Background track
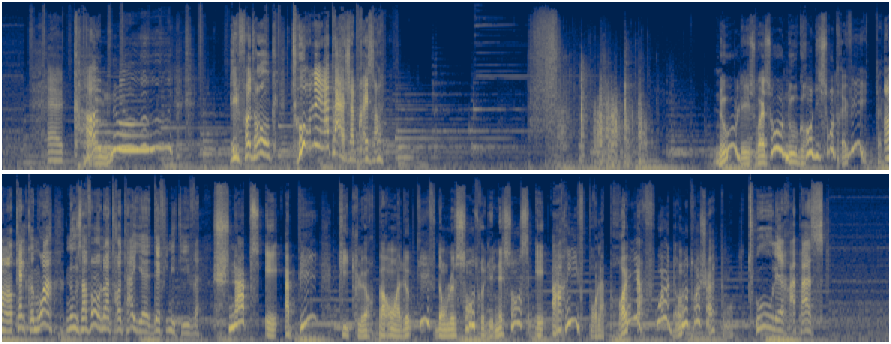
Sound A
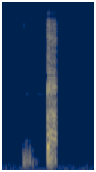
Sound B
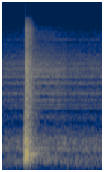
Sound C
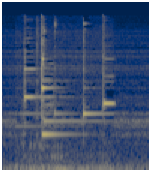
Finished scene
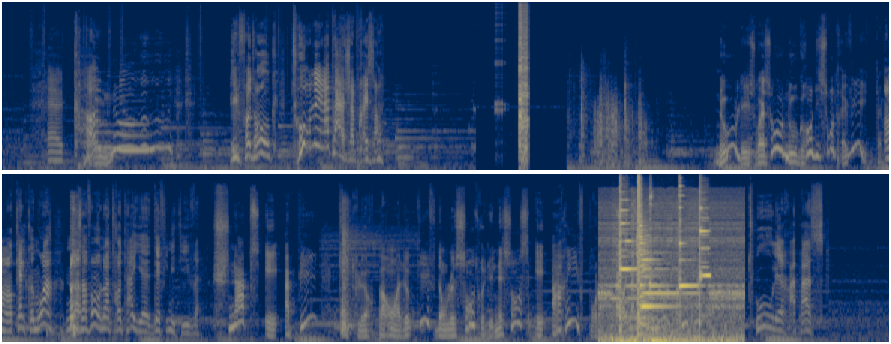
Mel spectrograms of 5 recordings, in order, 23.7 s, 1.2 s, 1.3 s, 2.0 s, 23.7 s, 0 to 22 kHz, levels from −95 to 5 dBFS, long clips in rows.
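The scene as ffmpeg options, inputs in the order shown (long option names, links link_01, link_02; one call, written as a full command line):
ffmpeg -i bed.wav -i cue0.wav -i cue1.wav -i cue2.wav -filter_complex "[1:a]asplit=2[link_01][link_02];[0:a]volume=-18.5dB[link_03];[link_01]aeval=exprs='val(0)*sgn(sin(2*PI*1900*n/s))':channel_layout=same[link_04];[3:a]aeval=exprs='0.631*sin(PI/2*10*val(0)/0.631)':channel_layout=same[link_05];[link_03]asplit=2[link_06][link_07];[link_06]atrim=end=6.304[link_08];[link_04]atrim=end=1.23,asetpts=PTS-STARTPTS,volume=-1.5dB[link_09];[link_07]atrim=start=7.526[link_10];[link_02]atrim=end=1.23,asetpts=PTS-STARTPTS,volume=-12dB,afade=type=in:duration=0.004:curve=hsin,afade=type=out:start_time=1.226:duration=0.004:curve=hsin,adelay=12150[link_11];[2:a]atrim=end=1.33,asetpts=PTS-STARTPTS,volume=-15dB,afade=type=in:duration=0.004:curve=hsin,afade=type=out:start_time=1.326:duration=0.004:curve=hsin,adelay=16060[link_12];[link_05]atrim=end=1.96,asetpts=PTS-STARTPTS,volume=-4dB,afade=type=in:duration=0.004:curve=hsin,afade=type=out:start_time=1.956:duration=0.004:curve=hsin,adelay=19770[link_13];[link_08][link_09]acrossfade=duration=0.004:curve1=hsin:curve2=hsin[link_14];[link_14][link_10]acrossfade=duration=0.004:curve1=hsin:curve2=hsin[link_15];[link_15][link_11][link_12][link_13]amix=inputs=4:normalize=0" out.wav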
